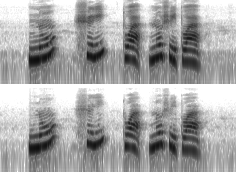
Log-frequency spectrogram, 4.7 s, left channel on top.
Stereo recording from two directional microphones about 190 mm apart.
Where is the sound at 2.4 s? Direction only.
15° left (ahead or behind).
